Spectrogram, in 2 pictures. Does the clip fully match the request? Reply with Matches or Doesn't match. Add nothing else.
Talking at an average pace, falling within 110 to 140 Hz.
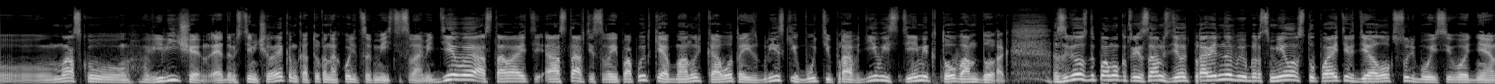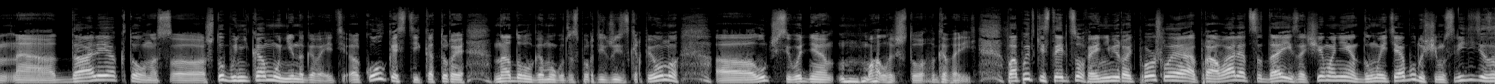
Matches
